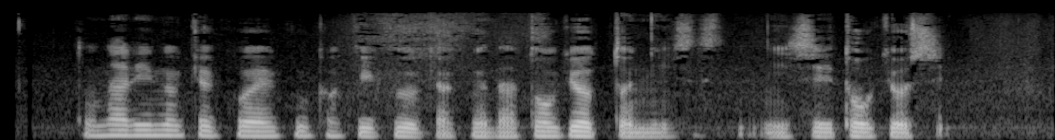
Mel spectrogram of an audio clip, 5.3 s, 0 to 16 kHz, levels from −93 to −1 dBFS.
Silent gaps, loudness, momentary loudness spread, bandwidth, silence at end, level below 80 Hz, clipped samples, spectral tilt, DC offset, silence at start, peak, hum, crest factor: none; -29 LUFS; 11 LU; 11.5 kHz; 0.55 s; -60 dBFS; under 0.1%; -5.5 dB/octave; under 0.1%; 0.4 s; -8 dBFS; none; 20 dB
